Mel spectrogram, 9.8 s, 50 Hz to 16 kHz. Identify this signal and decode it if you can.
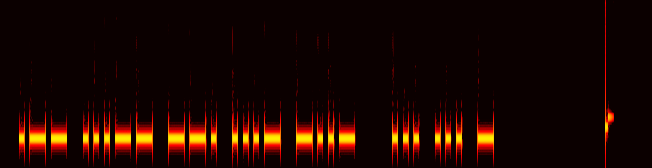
Morse code, heard as a keyed tone, about 15 wpm, 700 Hz. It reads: W3GVX SST
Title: K1USN SST QSO Practice - 15wpm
